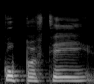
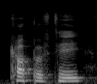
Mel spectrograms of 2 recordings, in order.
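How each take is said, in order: First: The vowel in cup is not an uh sound. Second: The vowel in cup is an uh sound. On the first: The speaker calls it wrong. "It's not cup of tea" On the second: The speaker calls it right. "remember this uh sound"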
